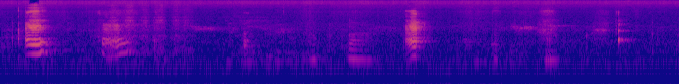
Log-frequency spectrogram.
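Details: Baby hiccups: several short, sharp voiced gulps about a second apart between soft baby sounds in a quiet room.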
